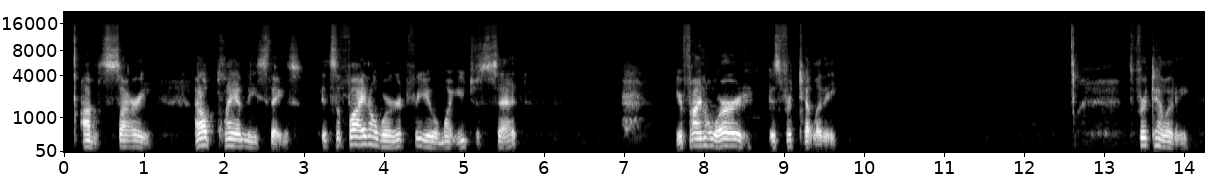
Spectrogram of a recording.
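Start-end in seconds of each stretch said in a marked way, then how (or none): 3.2-14.0 choking up, on the verge of crying. Reacting to the other person's final word, getting emotional. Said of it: "I'm getting emotional".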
